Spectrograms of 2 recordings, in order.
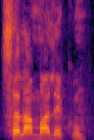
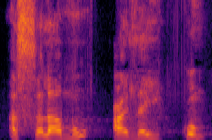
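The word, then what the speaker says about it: السلام عليكم: किसी के सही हो, बाकी सलाम अलैकुम ये तो दुआ नहीं है। तो अस्सलामु अलैकुम ये है दुआ, तुम पर सलामती हो।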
